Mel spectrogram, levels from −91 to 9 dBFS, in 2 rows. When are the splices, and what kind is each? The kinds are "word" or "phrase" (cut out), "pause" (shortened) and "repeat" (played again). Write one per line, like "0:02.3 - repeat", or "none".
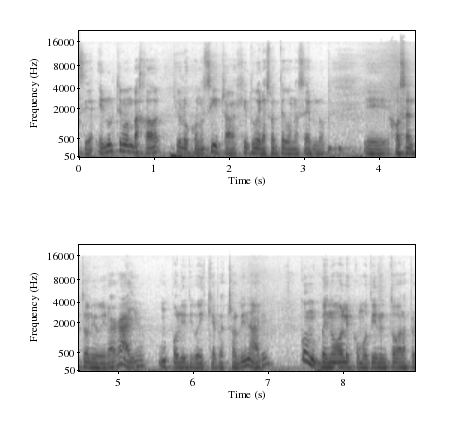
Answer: none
